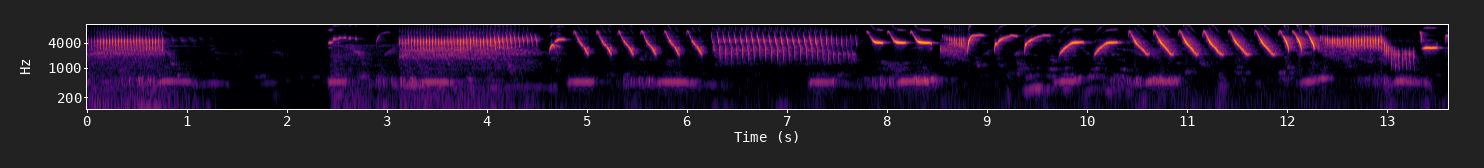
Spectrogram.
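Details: Vigorous canary song played as a lure to set other canaries singing: a brief buzzy trill, a pause, then rapid rolling trills, series of quick downward-sweeping whistles and fast rattling phrases, all high-pitched and continuous.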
